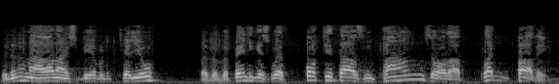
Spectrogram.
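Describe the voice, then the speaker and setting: An actor playing a cool, authoritative British detective, precise and formal, in a 1940s radio drama. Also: male voice, on the high side, animated, brisk, music in the background, lightly acted. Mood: brisk. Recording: dull, noisy 1940s radio recording.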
